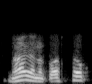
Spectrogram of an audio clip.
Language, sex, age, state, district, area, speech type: Assamese, male, 45-60, Assam, Lakhimpur, rural, conversation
